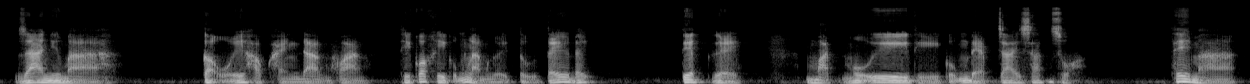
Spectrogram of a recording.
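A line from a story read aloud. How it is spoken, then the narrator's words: Muttering. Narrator (Vietnamese): Bác sĩ lẩm bẩm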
